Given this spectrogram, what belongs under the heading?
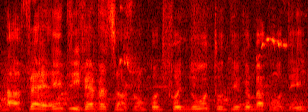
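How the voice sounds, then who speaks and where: A man with a fairly high pitch and ordinary pitch variation speaks against noticeable background noise. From Pernambuco, Brazil (Zona da Mata, Escada). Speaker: accordion player, musician. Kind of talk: interview, life story. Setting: at his home. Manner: halting, repeats words.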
